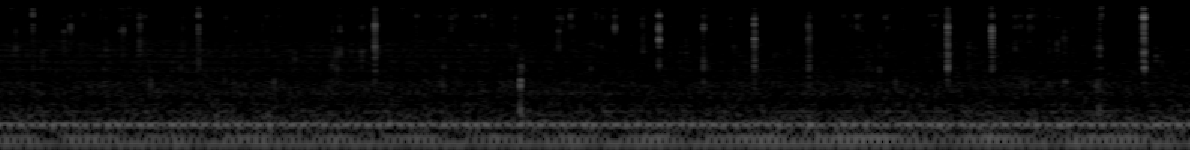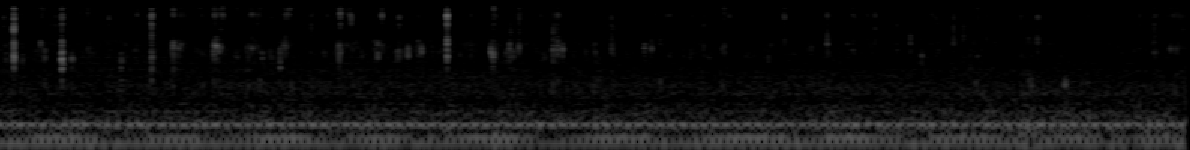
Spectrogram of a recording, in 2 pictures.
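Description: A cat chewing and lapping wet cat food in gravy from a plate: a run of small, irregular wet clicks, over a steady low hum.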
